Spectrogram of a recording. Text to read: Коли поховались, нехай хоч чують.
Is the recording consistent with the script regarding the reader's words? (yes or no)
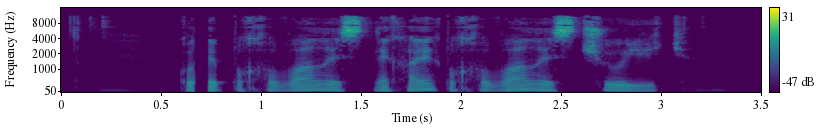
no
